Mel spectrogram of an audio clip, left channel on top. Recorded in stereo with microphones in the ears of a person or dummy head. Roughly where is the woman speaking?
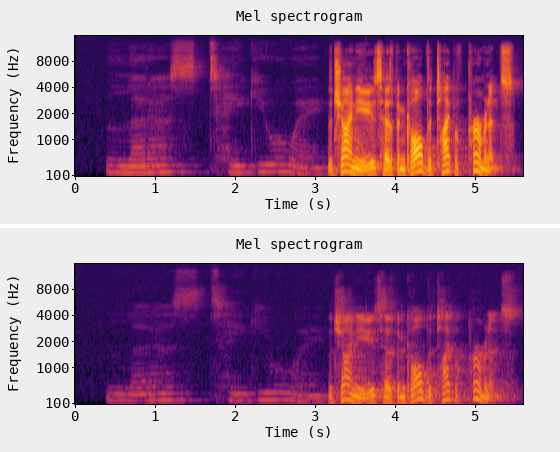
Left.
